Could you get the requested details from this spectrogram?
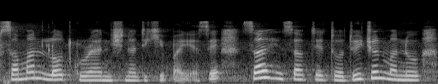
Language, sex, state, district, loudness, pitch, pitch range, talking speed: Nagamese, female, Nagaland, Dimapur, -18 LUFS, 220 Hz, 195-250 Hz, 205 wpm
